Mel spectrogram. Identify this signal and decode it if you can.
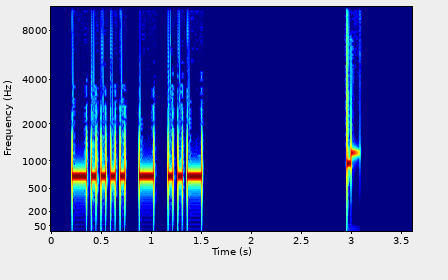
Morse code, heard as a keyed tone, about 25 wpm, 700 Hz. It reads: 6TU
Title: All Cut Numbers - 3-Digit 25wpm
